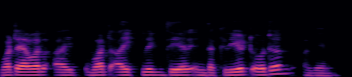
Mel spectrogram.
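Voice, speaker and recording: Guy training staff on software, mellow kinda high voice, halting, repeats himself, muffled lo-fi audio. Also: flat delivery. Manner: halting, instructive, repeats phrases. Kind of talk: live training walkthrough with screen demonstration. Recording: dull, muffled lo-fi meeting recording.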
